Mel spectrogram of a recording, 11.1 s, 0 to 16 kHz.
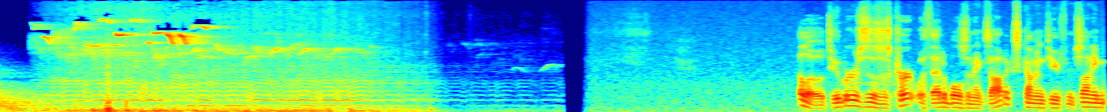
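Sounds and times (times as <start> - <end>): boom: 0.0 - 1.7
high chirping tones: 0.4 - 3.7
buzzing insect-like drone: 0.4 - 5.5.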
